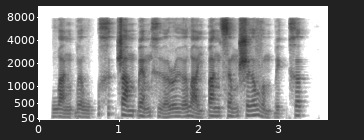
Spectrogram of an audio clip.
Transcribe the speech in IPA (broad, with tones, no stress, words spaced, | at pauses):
wa˨˩˨ŋɓə˨˩w | xə˦˥k̚ʂa˧mɓɛ˨˩˦mxɨ˨˩˨ə̯ ɹɨ˨˩˦ə̯wa˨˩˨jɓa˧ŋ sə˨˩˦m ʂɨ˧˥ə̯və˨˩˨mɓe˨˩k̚ xə˦˥k̚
